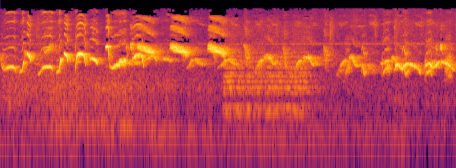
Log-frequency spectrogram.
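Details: A mature caged Chinese hwamei, a bird from the wild with a fine voice, sings continuous wavering, looping whistles. A steady electronic-sounding tone briefly sounds underneath.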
